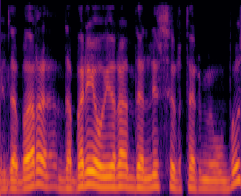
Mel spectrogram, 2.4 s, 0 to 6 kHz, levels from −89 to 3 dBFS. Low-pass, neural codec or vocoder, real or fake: 5.4 kHz; codec, 16 kHz, 8 kbps, FunCodec, trained on LibriTTS, 25 frames a second; fake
